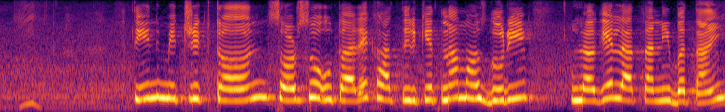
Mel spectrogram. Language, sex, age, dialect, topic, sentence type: Bhojpuri, female, 18-24, Northern, agriculture, question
